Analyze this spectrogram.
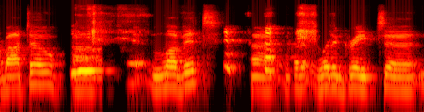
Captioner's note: laughs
